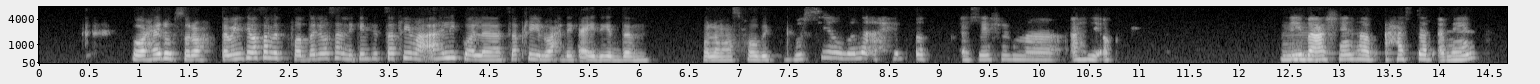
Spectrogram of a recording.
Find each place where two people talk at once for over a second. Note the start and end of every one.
none

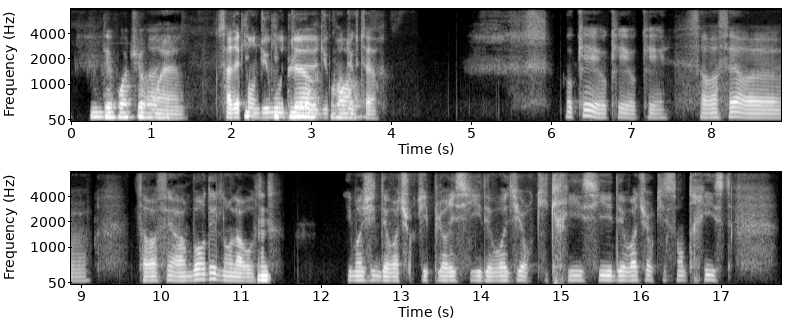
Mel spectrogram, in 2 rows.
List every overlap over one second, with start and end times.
2.1-3.6

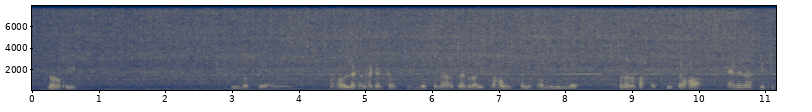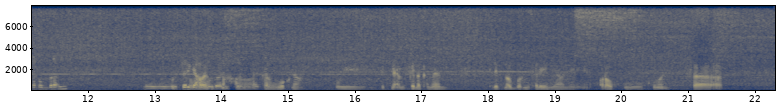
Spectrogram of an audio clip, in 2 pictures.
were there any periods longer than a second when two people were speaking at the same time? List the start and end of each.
13.3-14.8

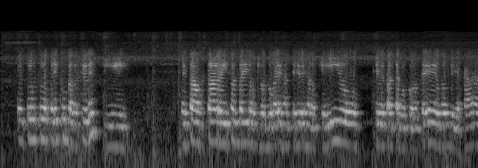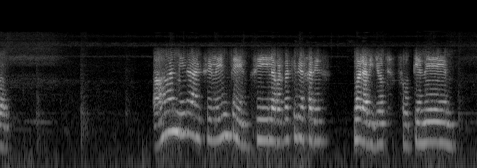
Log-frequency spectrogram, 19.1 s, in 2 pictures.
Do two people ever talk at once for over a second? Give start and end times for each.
none

